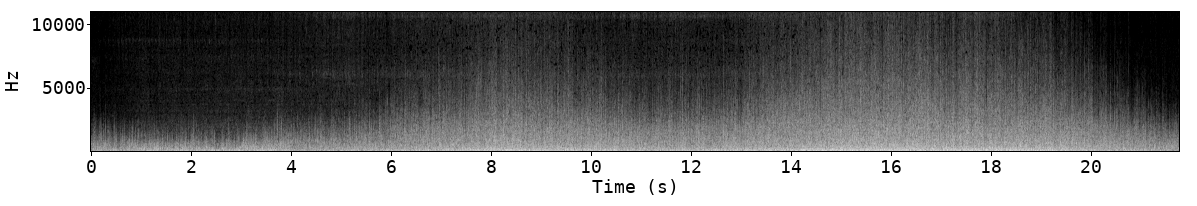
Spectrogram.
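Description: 1992 Kawasaki Zephyr 550's air-cooled inline-four running while under way, mixed with wind rushing over the microphone. The rush grows louder from about six seconds in and eases off near the end.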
